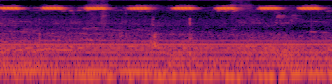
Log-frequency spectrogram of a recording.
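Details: Hidden cricket in a store keeps up its noisy calling: a regular series of sharp, high-pitched pulses, a little over two per second, against a faint low hum and soft background clatter.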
